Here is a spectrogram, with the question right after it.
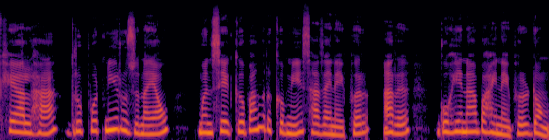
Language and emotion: Bodo, neutral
